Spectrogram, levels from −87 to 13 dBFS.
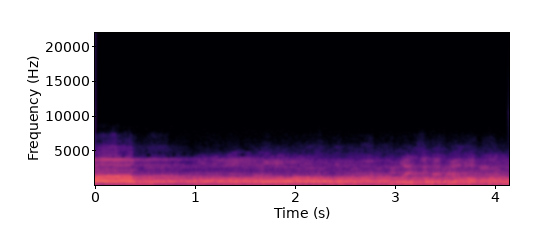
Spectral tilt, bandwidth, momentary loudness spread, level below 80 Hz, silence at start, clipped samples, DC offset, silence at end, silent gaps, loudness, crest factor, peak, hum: -6.5 dB/octave; 6.6 kHz; 4 LU; -50 dBFS; 0 s; under 0.1%; under 0.1%; 0 s; none; -22 LUFS; 14 dB; -8 dBFS; none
